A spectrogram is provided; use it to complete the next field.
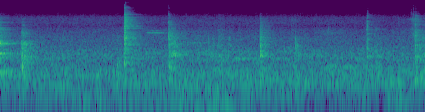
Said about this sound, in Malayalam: എല്ലാം കൂടെ ചതച്ചത് ഇട്ട് കൊടുക്കാവേ നന്നായിട്ടൊന്ന് ഇളക്കി കൊടുക്കണേ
